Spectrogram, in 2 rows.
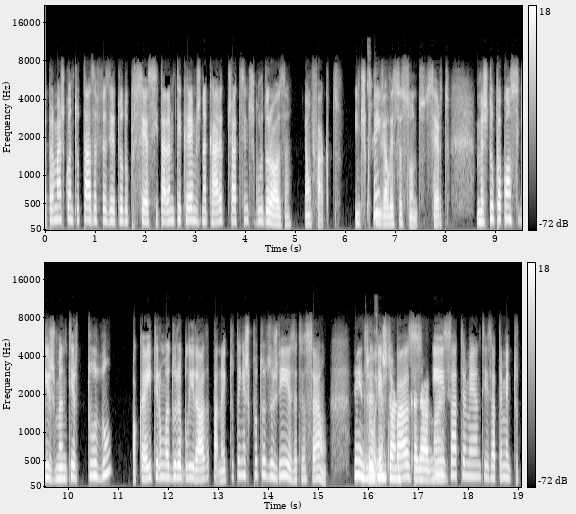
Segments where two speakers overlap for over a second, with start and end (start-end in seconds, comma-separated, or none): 15.9-17.5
